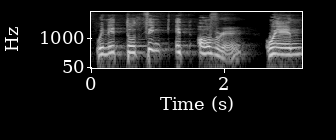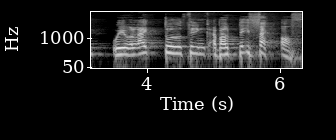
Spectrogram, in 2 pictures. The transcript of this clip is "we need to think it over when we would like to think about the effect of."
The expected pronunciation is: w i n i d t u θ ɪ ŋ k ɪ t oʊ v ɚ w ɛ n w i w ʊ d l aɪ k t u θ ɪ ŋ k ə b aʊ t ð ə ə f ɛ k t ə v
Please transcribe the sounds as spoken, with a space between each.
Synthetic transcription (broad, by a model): w i n i d t u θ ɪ ŋ k ɪ t oʊ v ɚ w ɛ n w i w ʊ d l aɪ k t u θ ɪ ŋ k ə b aʊ t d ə ə f ɛ k t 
